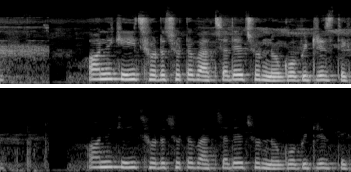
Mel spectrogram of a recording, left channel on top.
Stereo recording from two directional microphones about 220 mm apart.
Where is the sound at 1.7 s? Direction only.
30° left (ahead or behind).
